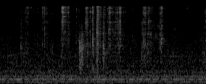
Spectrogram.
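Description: Keys and metal hardware on a Louis Vuitton six-key holder clinking and jingling as it is handled and adjusted: a quick run of light metallic clicks starting about half a second in.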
